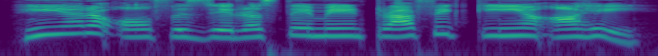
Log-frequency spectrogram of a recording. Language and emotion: Sindhi, neutral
